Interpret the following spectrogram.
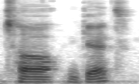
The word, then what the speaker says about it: target: the end we have two syllables tar get and both syllables are equal target or in fact it's the first syllable if you listen carefully it's the first syllable which is just slightly stronger than the second syllable we say i target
